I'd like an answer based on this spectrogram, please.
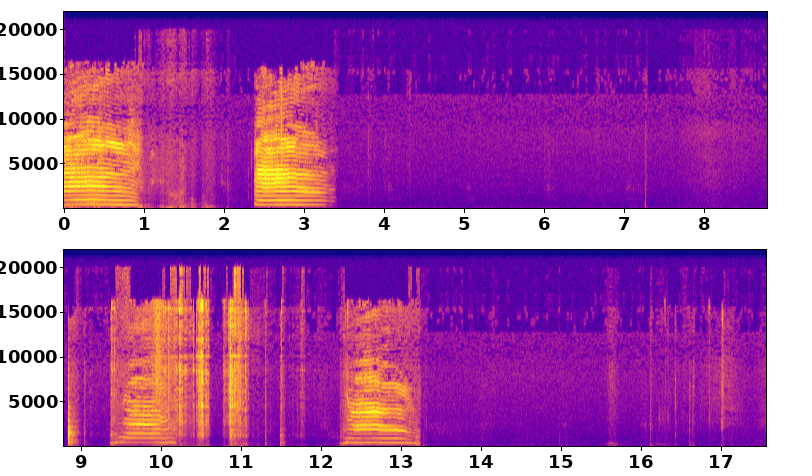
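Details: Pet cat meowing just for the fun of it, talking to her people: four drawn-out harmonic meows about a second each, some rising then falling, separated by quiet gaps, with faint soft clicks in between.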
